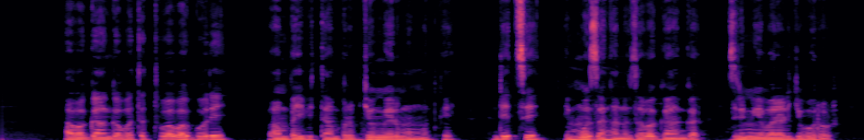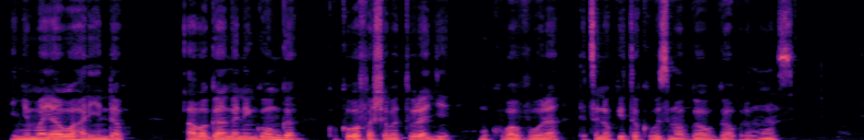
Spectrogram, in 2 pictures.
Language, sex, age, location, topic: Kinyarwanda, male, 18-24, Huye, health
